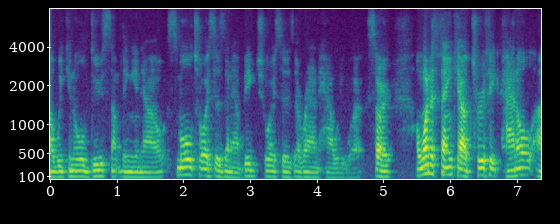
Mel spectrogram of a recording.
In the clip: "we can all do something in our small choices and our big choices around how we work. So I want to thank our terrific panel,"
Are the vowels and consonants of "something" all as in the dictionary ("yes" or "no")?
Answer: yes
